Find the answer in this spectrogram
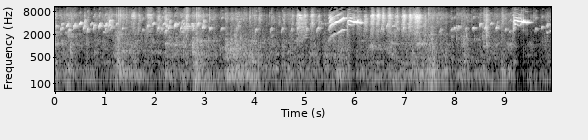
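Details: ['Eurasian siskin (Spinus spinus) song: a fast, high twittering chatter with two sharp, drawn-out descending whistles near the end, set against a soft low background hum.']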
